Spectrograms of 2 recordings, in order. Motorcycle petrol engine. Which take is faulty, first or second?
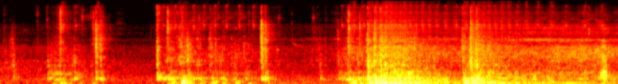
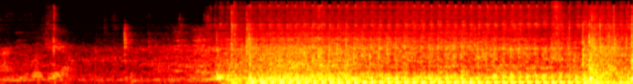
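first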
